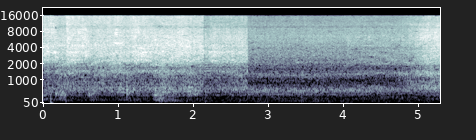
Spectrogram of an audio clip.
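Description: Dal with onion, ginger and garlic paste, salt, cumin and coriander frying in a pan, a steady close sizzle and hiss that drops to a quieter level partway through and swells again near the end.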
